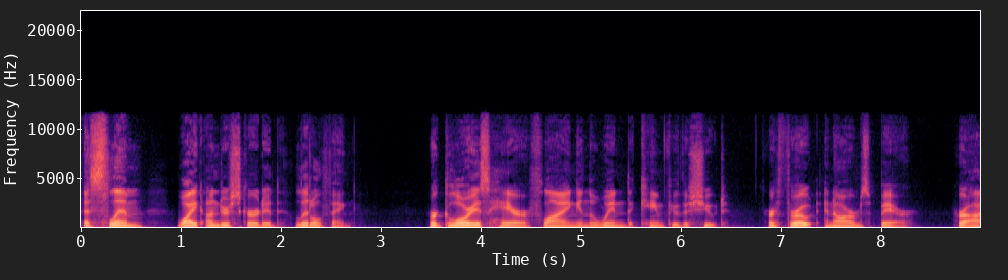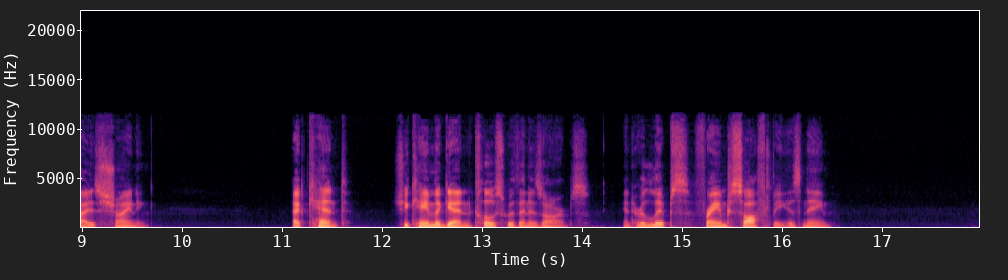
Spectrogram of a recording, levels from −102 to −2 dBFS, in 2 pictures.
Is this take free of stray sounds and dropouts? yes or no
yes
